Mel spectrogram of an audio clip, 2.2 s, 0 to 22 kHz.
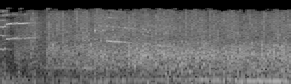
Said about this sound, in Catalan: Com estan pots comprovar, eh? encara estan aplaudint. Des d'ahir les 10 del matí que no han parat.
